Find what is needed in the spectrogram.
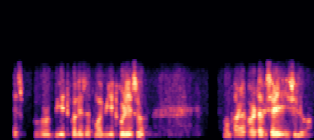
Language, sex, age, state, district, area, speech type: Assamese, female, 18-30, Assam, Sonitpur, rural, conversation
